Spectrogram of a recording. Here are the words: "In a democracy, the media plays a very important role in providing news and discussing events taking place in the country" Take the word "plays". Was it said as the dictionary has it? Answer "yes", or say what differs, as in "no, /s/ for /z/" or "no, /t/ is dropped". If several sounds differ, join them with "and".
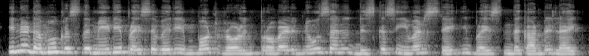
no, /s/ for /z/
